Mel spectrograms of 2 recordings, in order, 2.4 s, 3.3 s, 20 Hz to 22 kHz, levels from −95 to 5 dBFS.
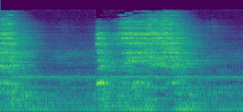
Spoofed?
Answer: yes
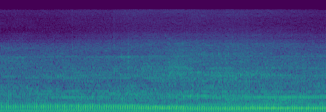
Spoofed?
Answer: yes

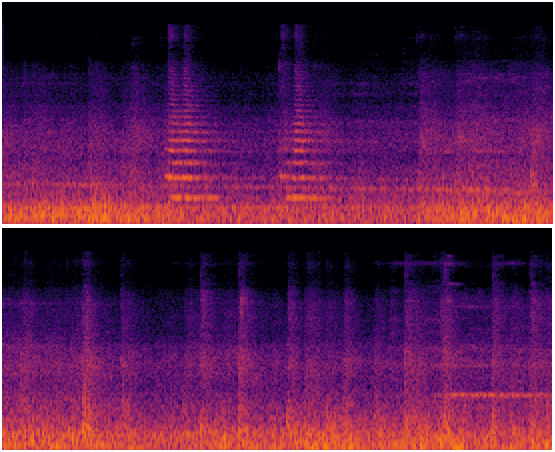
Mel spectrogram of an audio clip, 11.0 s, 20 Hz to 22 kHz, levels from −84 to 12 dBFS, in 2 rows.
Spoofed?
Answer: yes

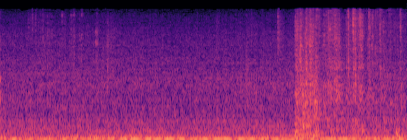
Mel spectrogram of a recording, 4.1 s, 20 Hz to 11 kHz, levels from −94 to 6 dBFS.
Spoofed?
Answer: no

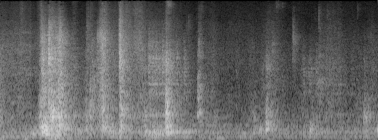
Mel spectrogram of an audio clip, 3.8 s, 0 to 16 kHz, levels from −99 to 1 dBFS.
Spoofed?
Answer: no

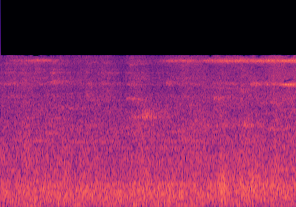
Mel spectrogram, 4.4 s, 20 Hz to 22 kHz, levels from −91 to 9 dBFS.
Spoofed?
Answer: no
